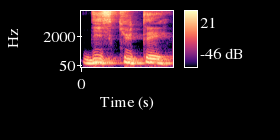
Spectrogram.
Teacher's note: la R no se pronuncia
